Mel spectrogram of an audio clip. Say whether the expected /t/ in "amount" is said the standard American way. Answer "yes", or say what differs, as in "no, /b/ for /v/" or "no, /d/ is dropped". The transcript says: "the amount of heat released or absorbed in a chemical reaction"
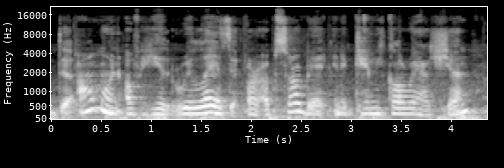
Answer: no, /t/ is dropped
